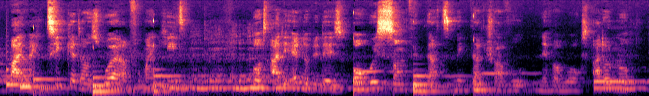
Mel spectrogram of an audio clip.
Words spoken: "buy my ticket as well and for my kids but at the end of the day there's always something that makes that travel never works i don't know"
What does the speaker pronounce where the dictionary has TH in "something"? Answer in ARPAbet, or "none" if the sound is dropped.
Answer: TH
